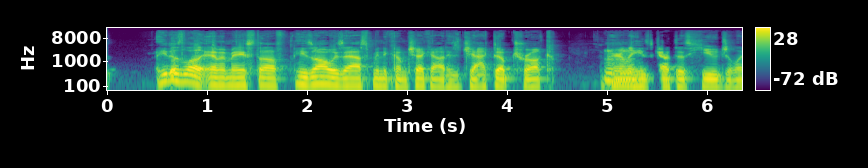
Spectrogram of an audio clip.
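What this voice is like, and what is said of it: Usual voice. Nothing is said of it.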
